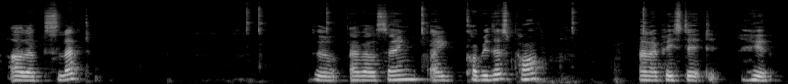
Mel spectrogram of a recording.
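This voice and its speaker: Woman explaining a coding tool. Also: mid-range voice. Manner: plain step-by-step explaining. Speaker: coding tutor. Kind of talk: screen-recorded software tutorial.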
